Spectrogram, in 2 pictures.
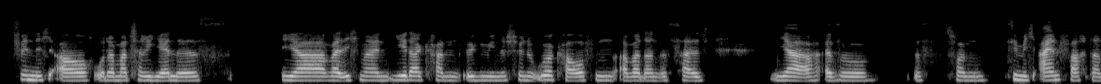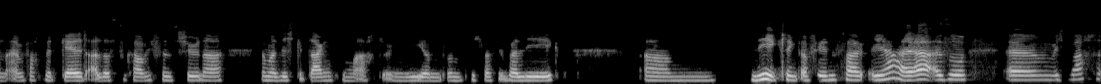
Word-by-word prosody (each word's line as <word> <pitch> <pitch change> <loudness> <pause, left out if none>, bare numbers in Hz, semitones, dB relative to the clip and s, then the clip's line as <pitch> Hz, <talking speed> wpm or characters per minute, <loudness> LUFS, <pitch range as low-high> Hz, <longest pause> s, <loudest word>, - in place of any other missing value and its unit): Finde 210 -3 +1
ich 205 - -6
auch 185 +1 +2
oder 185 0 0
Materielles. 185 -1 -1 0.5
Ja, 185 -1 +4
weil 185 -1 +4
ich 190 - -4
meine, 190 -1 -2
jeder 200 -1 +2
kann 185 -2 -5
irgendwie 190 -1 -1
'ne 185 +1 -4
schöne 195 -2 -5
Uhr 210 0 +2
kaufen, 190 +1 -2
aber 180 0 0
dann 180 -1 -3
ist 185 +2 -10
halt 180 +1 0 0.6
ja, 185 0 +2
also, 180 0 -2 0.4
das - - -8
ist - - -28
schon 190 -1 -6 0.2
ziemlich 205 -4 -1
einfach, 195 -2 +1
dann 175 -2 -5
einfach 190 +2 -7
mit 185 - -7
Geld 180 0 +5
alles 175 +1 -2
zu - - -18
kaufen. 180 -2 -3
Ich 210 - -17
finde 185 -2 -4
es - - -22
schöner, 190 -1 0 0.4
wenn 190 - -4
man 180 -1 +1
sich 180 0 -3
Gedanken 180 +2 -2
macht - - -7
irgendwie 175 0 -2
und 165 0 -5
und 180 +1 -5
sich 205 -1 -8
was 180 0 -4
überlegt. 180 +2 +3 0.8
Ähm, 180 0 -4 0.3
ne, 215 +1 +7
klingt 200 -3 0
auf 195 - -1
jeden 205 +1 +2
Fall 205 -2 +3
ja, 240 +8 +4
ja, 225 +4 +8
also, 215 0 +2 0.4
ähm, 210 0 +1
ich 210 -1 -6
mach 230 +2 -4
185 Hz, 165 wpm, -22 LUFS, 180-200 Hz, 0.8 s, ja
